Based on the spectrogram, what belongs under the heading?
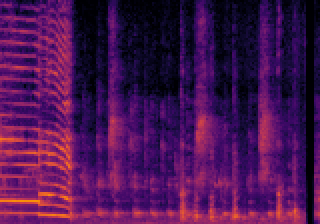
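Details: A rooster finishes a loud, clear crow with a falling tail, then soft clucks and scratchy fowl noises follow.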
